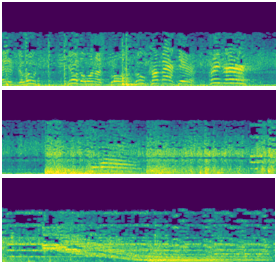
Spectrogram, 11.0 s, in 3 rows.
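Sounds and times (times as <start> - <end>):
speech: 0.1 - 3.5
roaring crashing din of a train wreck: 4.2 - 10.5
steam train boiler explosion blast: 4.2 - 10.8.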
